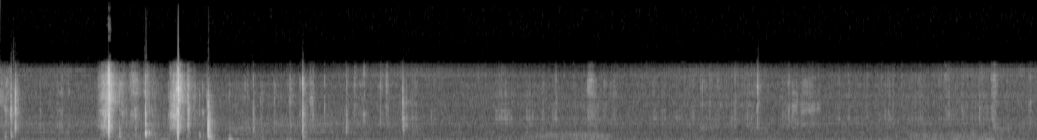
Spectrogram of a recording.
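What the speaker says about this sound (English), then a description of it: "And then I cut them out." Scissors snip out paper shapes, a cluster of sharp crisp clicks early on, then softer scattered cuts and rustling paper at close range in a quiet room.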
